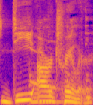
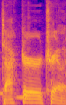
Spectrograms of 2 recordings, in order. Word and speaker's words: DR Trailer: No, it's DR Trailer. That's their name. Yeah, I get it. No need to spell it. Dr. Trailer. It's DR Trailer Sales.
